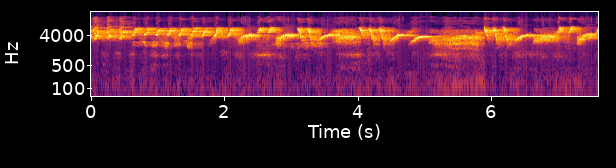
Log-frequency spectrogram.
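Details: Kept long-tailed shrike with a speedy, dense 'tembakan' song meant to stir other shrikes into excitement. It gives a long stream of quick up-and-down whistled loops and scratchy chatter, steady for over seven seconds.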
